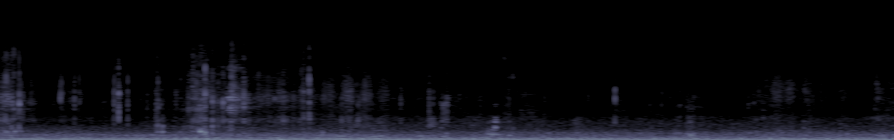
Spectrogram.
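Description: Close, crisp crunching and chewing of chocolate with a crispy sisig filling, steady and continuous with no talking.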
